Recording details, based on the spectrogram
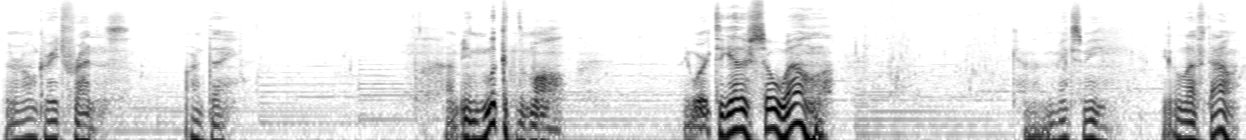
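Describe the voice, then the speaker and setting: A man's voice: fairly low pitch, animated, slow, vocal fry, long pauses, darkish tone, soft background music, heavily acted. A man playing a courteous, reflective warrior king in an ASMR audio roleplay, speaking formally and politely with some hesitation. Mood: pensive, uneasy.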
